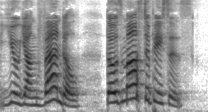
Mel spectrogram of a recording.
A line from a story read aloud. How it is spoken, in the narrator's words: shouted the Count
